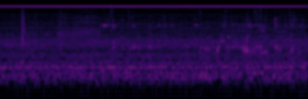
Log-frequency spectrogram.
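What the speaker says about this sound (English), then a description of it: "Okay, here goes my water." Water poured steadily into a container for about three seconds, a continuous soft splashing, moderately faint, with no talking over it.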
